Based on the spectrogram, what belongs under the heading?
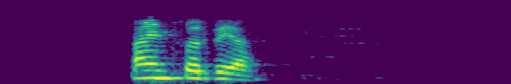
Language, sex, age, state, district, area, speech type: Dogri, female, 18-30, Jammu and Kashmir, Reasi, rural, conversation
